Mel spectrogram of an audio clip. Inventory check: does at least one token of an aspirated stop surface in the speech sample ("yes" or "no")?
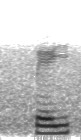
no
